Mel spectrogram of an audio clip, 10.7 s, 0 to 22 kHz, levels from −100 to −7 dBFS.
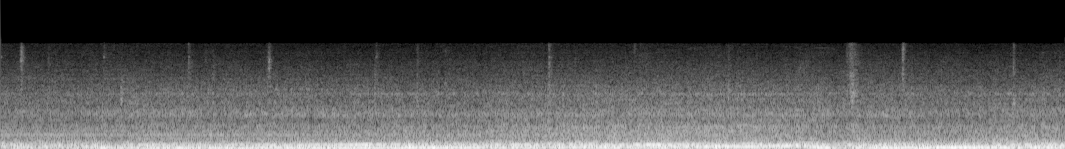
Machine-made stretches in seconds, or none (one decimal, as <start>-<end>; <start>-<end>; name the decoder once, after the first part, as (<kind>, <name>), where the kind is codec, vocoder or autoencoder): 0.0-10.7 (vocoder, Vocos)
